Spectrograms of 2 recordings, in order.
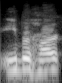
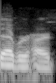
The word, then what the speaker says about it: Everheart: Talked to John the other day and I asked him, "I was it Eberhart or Everheart?" It's Everheart. I said, "Well, I like Eberhart, but I probably should say it right."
